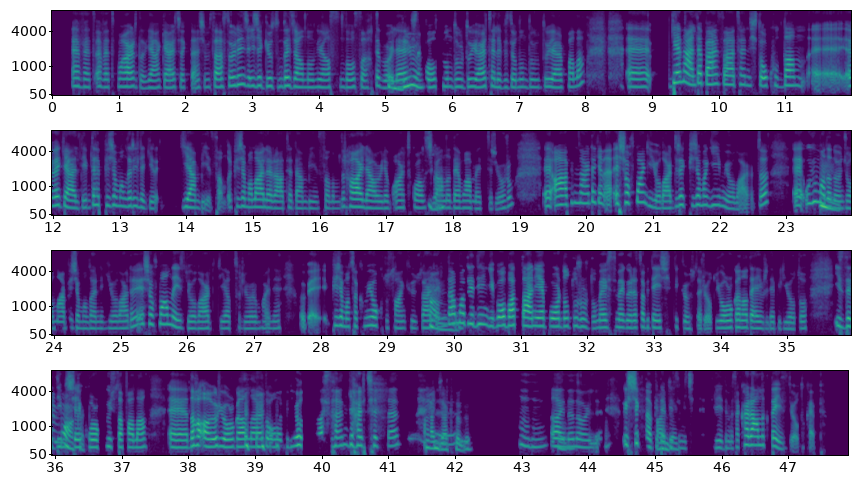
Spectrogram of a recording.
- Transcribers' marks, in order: tapping; other background noise; laugh; laughing while speaking: "Bazen gerçekten . Evet"
- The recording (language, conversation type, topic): Turkish, podcast, Ailenizde sinema geceleri nasıl geçerdi, anlatır mısın?
- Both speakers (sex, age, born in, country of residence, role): female, 25-29, Turkey, Germany, guest; female, 40-44, Turkey, Greece, host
